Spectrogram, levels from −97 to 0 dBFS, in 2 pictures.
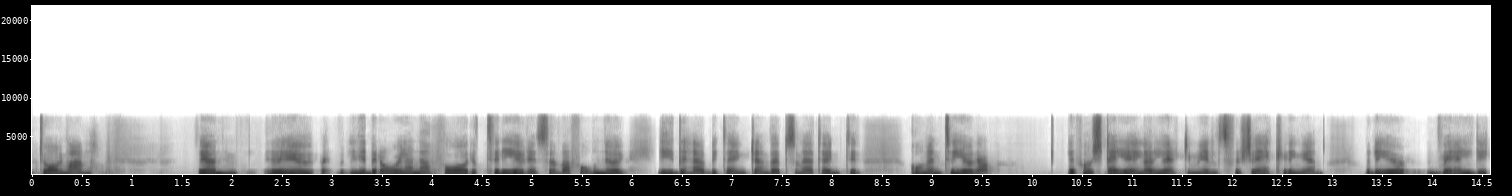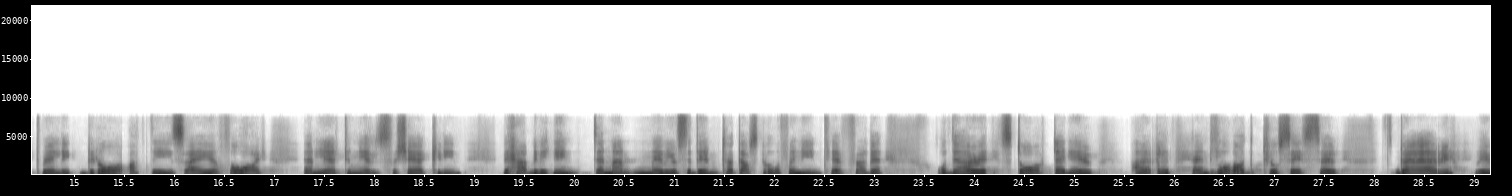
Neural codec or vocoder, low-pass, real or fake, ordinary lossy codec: codec, 16 kHz, 0.5 kbps, FreqCodec, larger model; none; fake; none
